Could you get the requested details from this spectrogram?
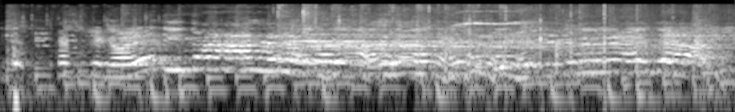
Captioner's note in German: Jubel, Applaus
